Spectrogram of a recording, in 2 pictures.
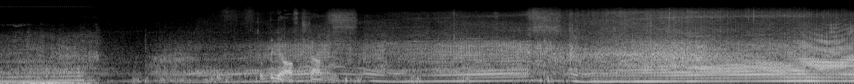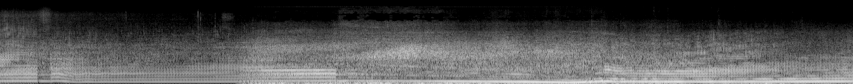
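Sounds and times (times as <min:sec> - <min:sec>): rally car engines revving: 0:00.0 - 0:17.0
deep rumble: 0:10.9 - 0:16.5.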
